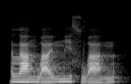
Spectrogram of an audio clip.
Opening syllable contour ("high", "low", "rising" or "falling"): high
